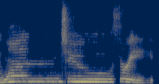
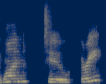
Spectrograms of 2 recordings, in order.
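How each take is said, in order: First: The numbers are joined in one constant voice. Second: The numbers are said separately with breaks.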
